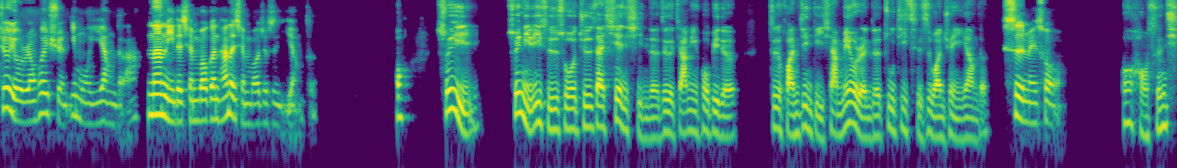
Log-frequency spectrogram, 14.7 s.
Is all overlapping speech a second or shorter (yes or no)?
yes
